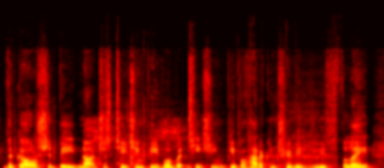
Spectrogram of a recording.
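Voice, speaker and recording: A man at an online community meeting, explaining his views in a measured way with frequent ums. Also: high-pitched, steady tone, a little hiss or hum. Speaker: staff member at a community meeting. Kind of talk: casual voice chat.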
